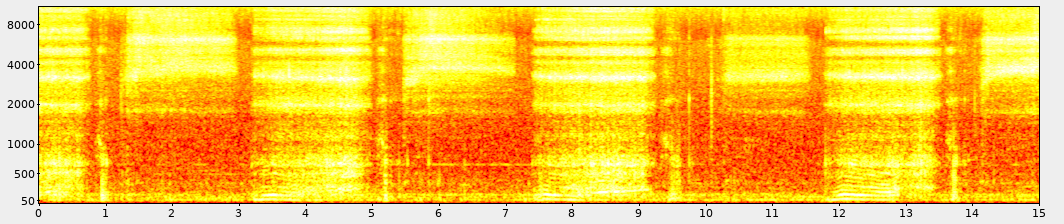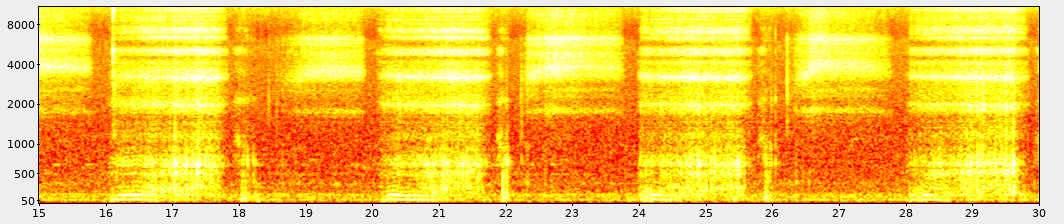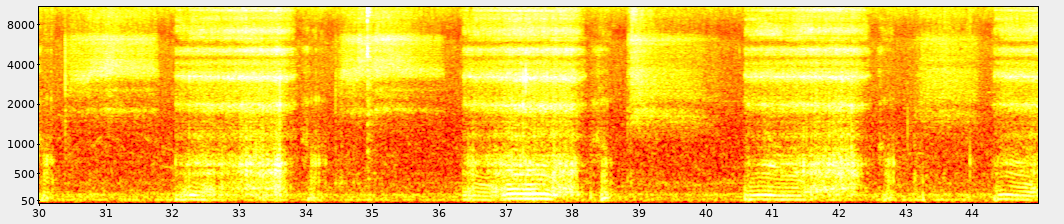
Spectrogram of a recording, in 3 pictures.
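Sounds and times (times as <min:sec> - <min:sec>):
person snoring: 0:00.0 - 0:44.9
quiet breathing: 0:00.0 - 0:44.9.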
